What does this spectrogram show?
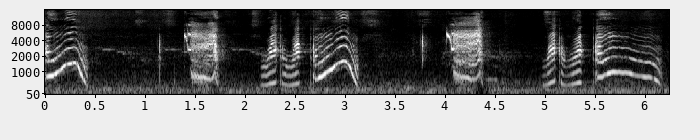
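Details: Indian ringneck green parrot said to be talking: repeated arched, nasal whistled calls mixed with harsh broad squawks, about one every second, over a constant low hum.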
